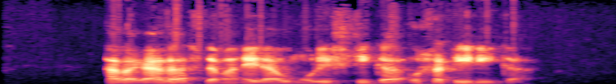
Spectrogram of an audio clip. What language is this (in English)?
Catalan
